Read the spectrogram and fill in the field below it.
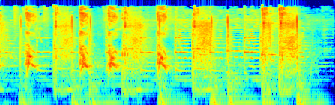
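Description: A dog barks loudly and repeatedly, around eight sharp barks in quick, fairly steady succession with no talking.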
